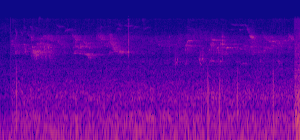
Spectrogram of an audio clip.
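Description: Small birds chirping in short, scattered calls over a low, steady rumbling background, with a few faint ticks.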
